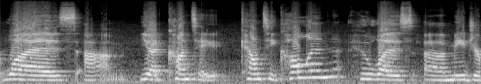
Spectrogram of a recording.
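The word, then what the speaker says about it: Countee: kante conte county cullen i call him kante in my head but i looked it up and it's actually county he was a poet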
